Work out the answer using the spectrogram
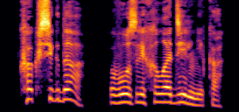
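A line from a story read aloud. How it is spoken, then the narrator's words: Snorting. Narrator (Russian): хмыкнул Егор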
